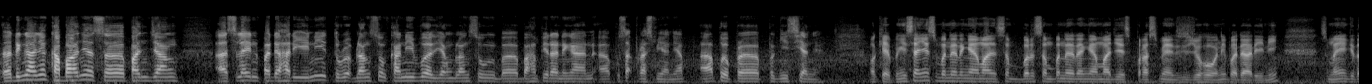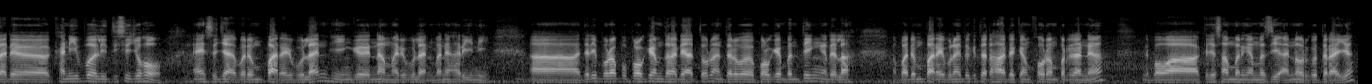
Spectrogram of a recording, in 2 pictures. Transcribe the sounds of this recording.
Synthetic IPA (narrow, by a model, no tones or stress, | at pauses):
ədəŋaɲakabarɲasəpaɲd͡ʒaŋ | ʔəsəlaɪnpadaɦaɾiːnĩt̪uɾʊt̪̚bəlaŋsʊŋkanivəljaŋbəlaŋsʊŋbəbəɦampiɾandəŋãnəpusat̪̚pəɾasmĩanɲːpəpəpəŋisianɲa | okepəŋisianɲasəmpənədəŋãnmasəbərsəmpənə̃dəŋãnmãd͡ʒlɪspəɾasmĩanut̪isid͡ʒoɦonipadaɦaɾiːnĩsəmnaɲãkit̪aːdakanivəlut̪isid͡ʒoɦo | ɛsəd͡ʒaʔpadaəmpat̪̚ɦaɾibulanhiŋɡanãmhaɾibulanmanaɦaɾiːnĩəd͡ʒadibəbɾapapɾoɡɾamt̪əlahdiat̪ʊɾant̪aɾəpɾoɡɾampənt̪ɪŋadalahpadaəmpat̪ɾajibulant̪ukit̪alaɦadakanfoɾəmpərdanə̃ | dibawakərd͡ʒasamãdəŋãnməsd͡ʒɪʔ̪anʊrkot̪aɾaja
